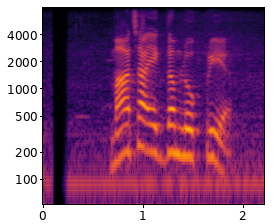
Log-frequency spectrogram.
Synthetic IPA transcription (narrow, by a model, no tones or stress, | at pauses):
mat͡sʰaek̚d̪ʌmlok̚prijʌ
